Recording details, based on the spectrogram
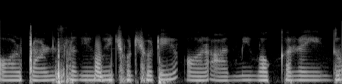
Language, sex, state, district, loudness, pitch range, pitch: Hindi, female, Haryana, Charkhi Dadri, -23 LUFS, 195-200 Hz, 195 Hz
